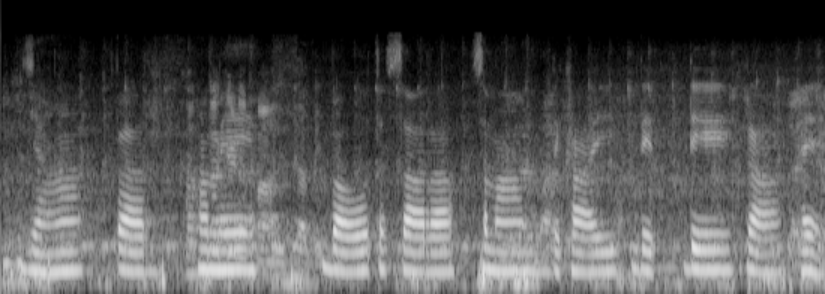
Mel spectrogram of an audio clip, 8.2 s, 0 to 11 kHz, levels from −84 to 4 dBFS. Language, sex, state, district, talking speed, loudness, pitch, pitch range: Hindi, female, Punjab, Fazilka, 80 wpm, -14 LUFS, 180 Hz, 170-190 Hz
